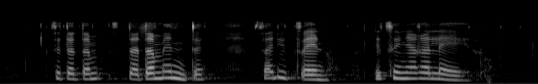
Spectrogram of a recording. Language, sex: Northern Sotho, female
